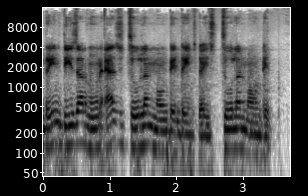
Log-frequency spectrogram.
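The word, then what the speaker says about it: Kjølen: These are known as Jolan mountain range guys. Jolan mountain. Basically K भी इनके आगे लगा होता है. K is silent.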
